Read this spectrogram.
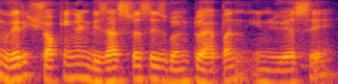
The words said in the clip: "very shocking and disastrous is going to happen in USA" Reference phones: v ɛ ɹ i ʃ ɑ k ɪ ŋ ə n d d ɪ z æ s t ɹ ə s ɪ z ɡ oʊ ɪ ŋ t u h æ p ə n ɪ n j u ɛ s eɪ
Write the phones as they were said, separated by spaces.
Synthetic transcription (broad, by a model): v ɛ ɹ i ʃ ɑ k ɪ ŋ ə n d d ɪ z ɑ s t ə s ɪ z ɡ oʊ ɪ ŋ t u h æ p ə n ɪ n j u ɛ s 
